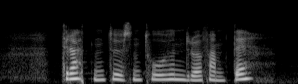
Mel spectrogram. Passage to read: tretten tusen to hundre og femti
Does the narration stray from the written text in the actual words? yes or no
no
